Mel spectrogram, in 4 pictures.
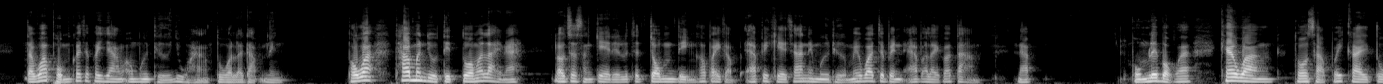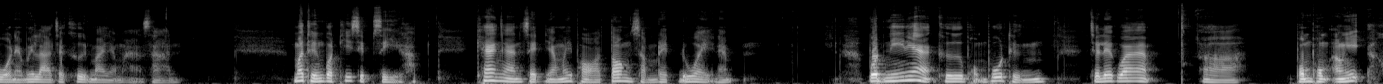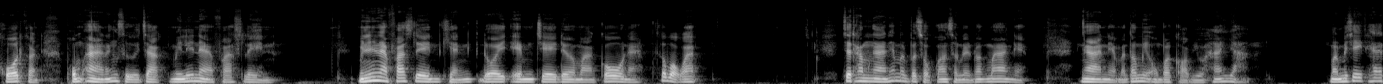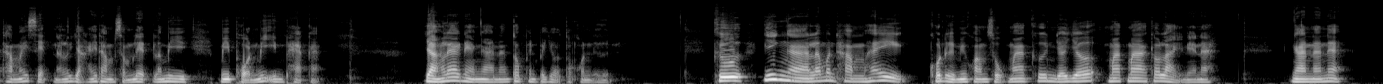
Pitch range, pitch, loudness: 115-140 Hz, 125 Hz, -18 LUFS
